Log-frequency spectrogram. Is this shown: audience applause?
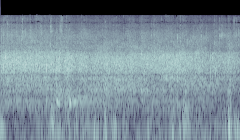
yes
